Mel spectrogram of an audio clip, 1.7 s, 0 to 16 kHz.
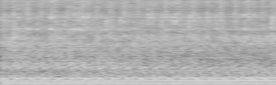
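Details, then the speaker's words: Yanmar 3TNV70 diesel swapped from a John Deere Gator into a CAT 300.9 mini excavator, started without glow plugs connected: steady, even, quiet low idle, no knocks, misses or smoke, quieter than the previous engine; normal idle. "Well, it cranked right up. No glow plugs It's very quiet. A lot quieter than the other engine."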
